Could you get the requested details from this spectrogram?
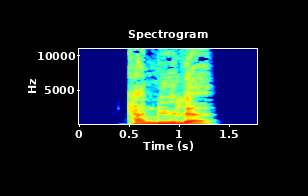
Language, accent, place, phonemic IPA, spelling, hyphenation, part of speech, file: German, Germany, Berlin, /kaˈnyːlə/, Kanüle, Ka‧nü‧le, noun, De-Kanüle.ogg
- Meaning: 1. hypodermic needle 2. cannula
